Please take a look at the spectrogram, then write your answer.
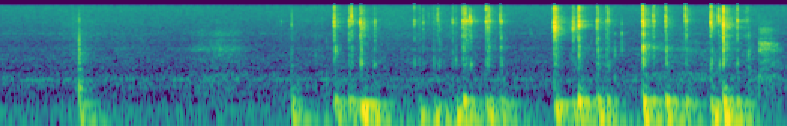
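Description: Quiet clicking on a computer keyboard while typing a Gmail signature name. One lone tap comes first, then steady runs of close keystrokes arrive in short bursts.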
